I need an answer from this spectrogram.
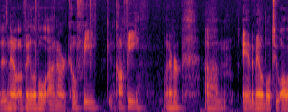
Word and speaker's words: Ko-fi: I always call it Ko-fi. I think they want me to say coffee, but it's spelled K-O-F-I.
